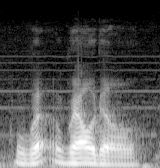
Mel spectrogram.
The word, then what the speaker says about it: Reldo: In here we will talk to Reldo. Rhymes with Waldo, but anyway, Reldo.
